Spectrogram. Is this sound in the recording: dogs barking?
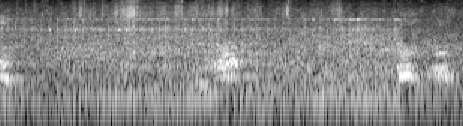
yes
